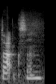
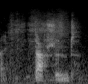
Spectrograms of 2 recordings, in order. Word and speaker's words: Dachshund: I know it's technically pronounced Dachshund, but no, Dashend.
